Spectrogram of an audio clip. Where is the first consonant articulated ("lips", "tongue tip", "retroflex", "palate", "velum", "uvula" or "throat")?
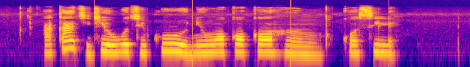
velum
